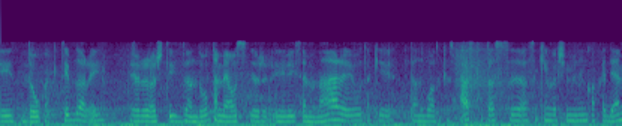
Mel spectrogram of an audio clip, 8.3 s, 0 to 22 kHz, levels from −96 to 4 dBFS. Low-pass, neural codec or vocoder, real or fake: 5.4 kHz; codec, 24 kHz, 6 kbps, HILCodec; fake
